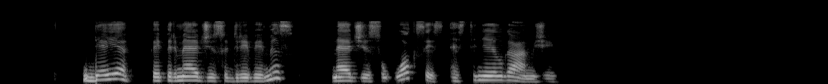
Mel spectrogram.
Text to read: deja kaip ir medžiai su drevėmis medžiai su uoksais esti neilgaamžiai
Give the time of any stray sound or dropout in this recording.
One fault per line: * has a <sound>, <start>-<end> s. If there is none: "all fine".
all fine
